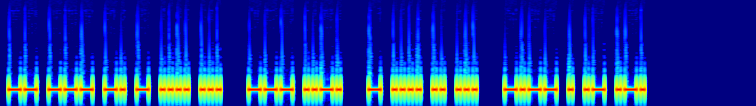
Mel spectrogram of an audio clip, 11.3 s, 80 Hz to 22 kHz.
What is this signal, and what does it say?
Morse code, heard as a keyed tone, about 20 wpm, 700 Hz. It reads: MONTHS OF THIS YEAR
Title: Sets of 8 Words - 20wpm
